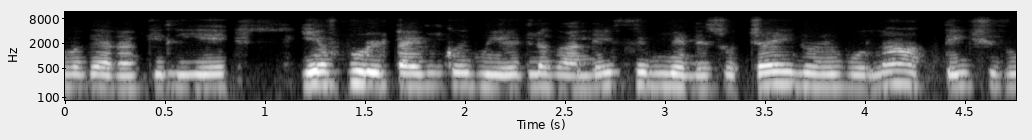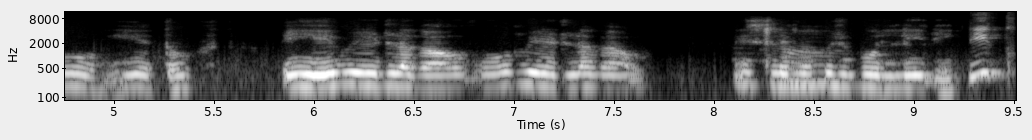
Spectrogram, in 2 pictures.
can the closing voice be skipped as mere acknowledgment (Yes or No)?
No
